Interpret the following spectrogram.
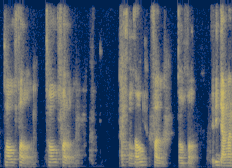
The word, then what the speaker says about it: TOEFL: bilang TOEFL TOEFL TOEFL yang benar itu cara bacanya taufel software tongkol tongkol jadi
